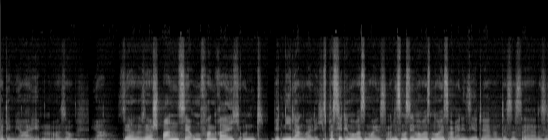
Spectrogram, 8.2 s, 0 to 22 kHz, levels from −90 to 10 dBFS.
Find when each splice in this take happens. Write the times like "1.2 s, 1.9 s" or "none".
1.3 s, 2.1 s, 4.0 s, 4.8 s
